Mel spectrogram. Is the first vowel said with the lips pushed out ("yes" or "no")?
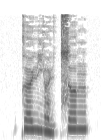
yes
